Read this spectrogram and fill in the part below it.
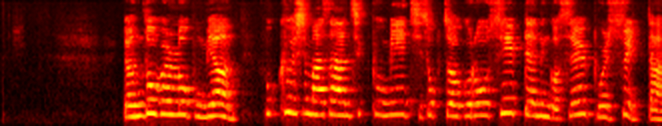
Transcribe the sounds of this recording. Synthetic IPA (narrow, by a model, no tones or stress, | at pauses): jʌndoɡjʌɭːobomjʌn | ɸukʰɯɕʰimasʰant͡ɕʰi̥k̚pʰumit͡ɕisʰok̚t͡ɕ͈ʌɡɯɾosʰuip̚t͈we̞nɯnɡʌsʰɯɭpoɭs͈uit̚t͈a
